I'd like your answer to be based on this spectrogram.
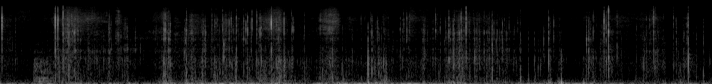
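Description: A thin, translucent, empty plastic bag is folded and unfolded by fingertips, crinkling the sheet. Soft, steady crinkling and rustling carries bright, crisp crackles and sharp snaps scattered throughout. The level stays fairly quiet and even, with brief louder peaks.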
